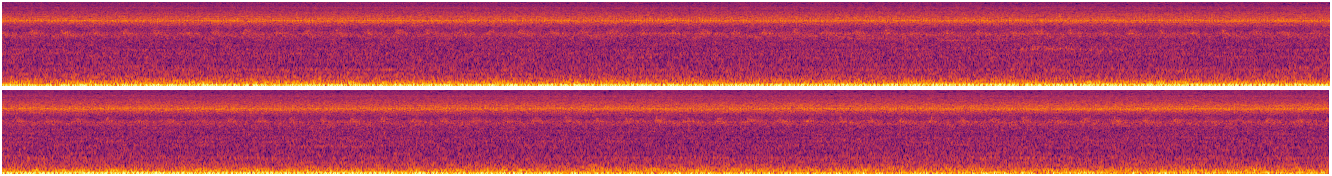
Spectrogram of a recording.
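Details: Loud cicada chorus outdoors among swaying flowers, a constant shrill buzz with no breaks or rhythm changes, layered over a deep continuous rumble of wind or distant noise.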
